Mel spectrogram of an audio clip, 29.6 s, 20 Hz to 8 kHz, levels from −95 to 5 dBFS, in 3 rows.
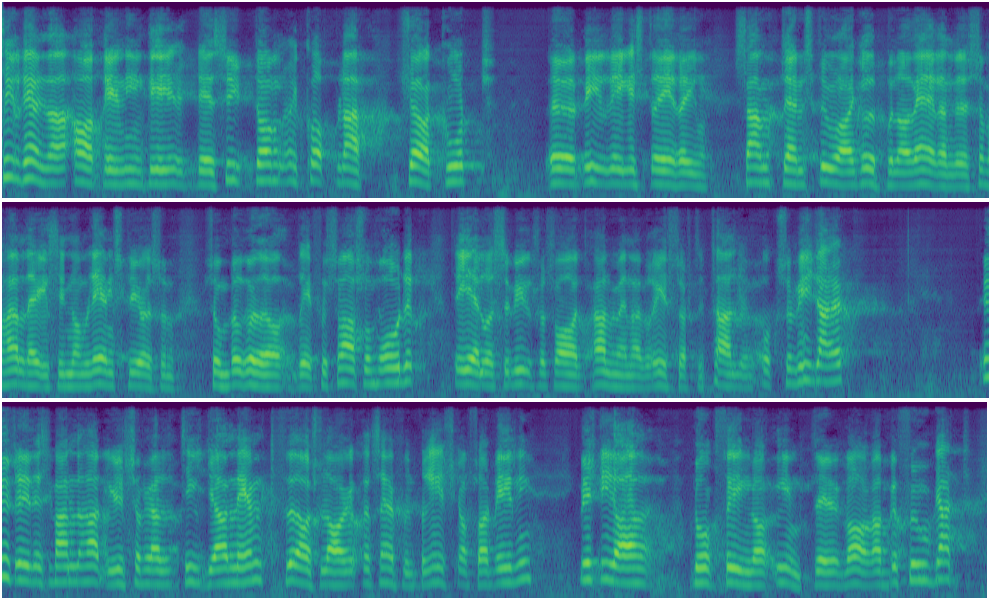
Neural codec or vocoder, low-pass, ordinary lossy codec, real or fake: codec, 16 kHz, 1 kbps, FreqCodec, larger model; 7.2 kHz; none; fake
